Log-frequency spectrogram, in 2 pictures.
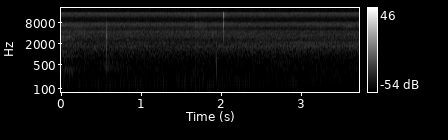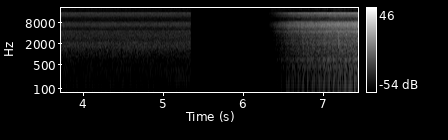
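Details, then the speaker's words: Vespa LX 125 scooter idling after a routine service (CVT cleaned, engine and gear oil changed, spark plug and carburetor cleaned). A quiet, even hum with no clicking; the earlier "cek" noise came from the CVT, not the engine. Normal idle. "Oke pemirsa, nih motor udah jadi, udah saya bawa pulang. Suaranya, suara ininya CVT-nya halus, mesin juga halus."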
